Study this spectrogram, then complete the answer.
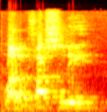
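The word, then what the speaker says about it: والفصل: Selanjutnya wal fasli, kita baca wal fasl, ini bacaan waqaf, bacaan berhenti.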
